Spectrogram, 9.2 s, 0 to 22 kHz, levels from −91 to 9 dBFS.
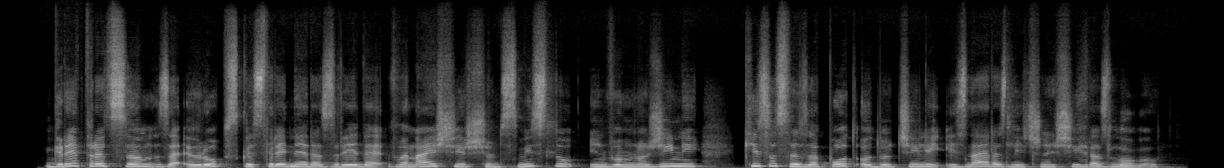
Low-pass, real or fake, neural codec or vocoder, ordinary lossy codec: none; fake; codec, 44.1 kHz, 7.8 kbps, DAC; none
